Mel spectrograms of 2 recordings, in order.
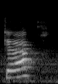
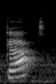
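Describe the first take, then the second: First: The word ends on an R, no vowel. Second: The word stops abruptly after the t. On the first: This is a middle way between the two. "you get the R but not the total E at the end" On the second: This is the northern way of saying it. "In the north they say quatre and they stop"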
